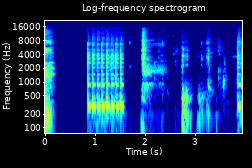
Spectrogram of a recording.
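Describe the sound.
A phone rings during an outgoing call as a quick string of bright, evenly spaced electronic pulses sounds in one short burst, followed by voices talking.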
